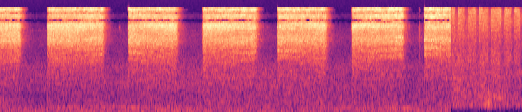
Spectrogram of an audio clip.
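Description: A spray can hisses in short repeated bursts.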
